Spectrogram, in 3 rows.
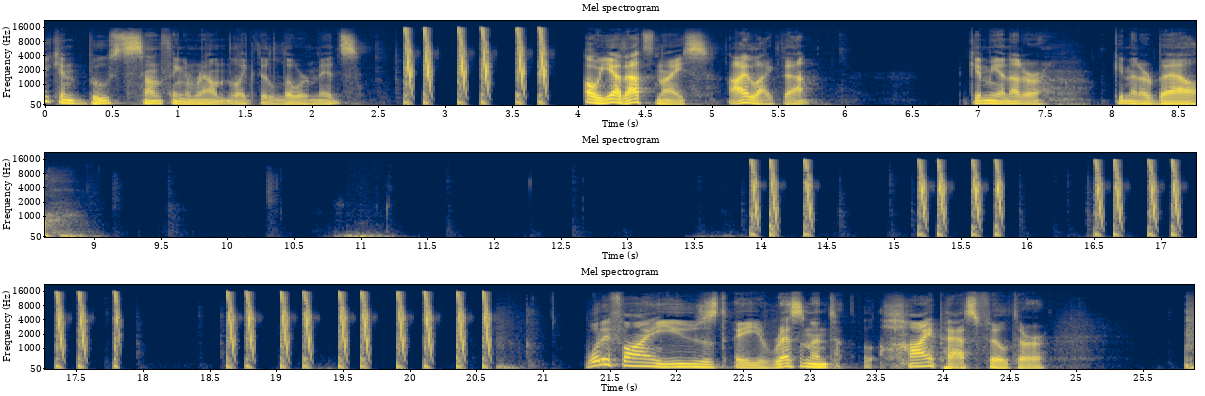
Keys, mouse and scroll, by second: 0.7 click, 1.4-2.0 scroll up 2, 2.0 click, 2.7 space, 3.8 space, 4.9 click, 5.6 click, 6.8 click, 7.9 click, 8.8 click, 9.7-10.8 scroll up 2, 10.8-11.1 scroll up 1, 11.1 click, 12.2-13.6 drag, 13.7 space, 14.4 click, 15.8 click, 17.4 click, 17.8 space, 17.9-18.2 scroll down 2, 21.0 space, 21.8 click, 24.1 click, 24.9 click, 25.6 click.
